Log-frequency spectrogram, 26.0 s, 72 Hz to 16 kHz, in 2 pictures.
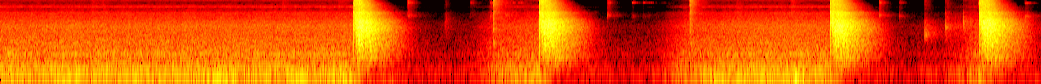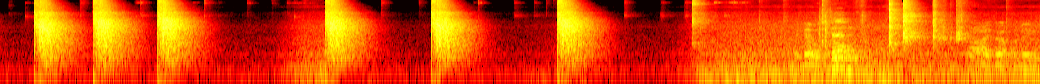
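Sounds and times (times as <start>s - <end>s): suppressed rifle shots: 4.4s - 5.1s, 6.7s - 7.4s, 10.4s - 11.0s, 12.2s - 12.8s, 13.4s - 15.6s, 17.0s - 17.7s, 18.4s - 19.0s, 20.0s - 20.6s.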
